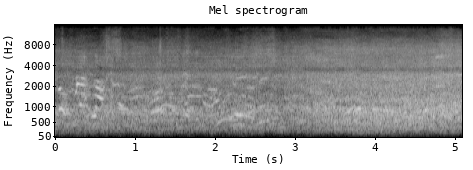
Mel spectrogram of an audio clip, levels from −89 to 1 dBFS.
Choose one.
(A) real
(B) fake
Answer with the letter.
B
